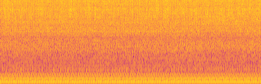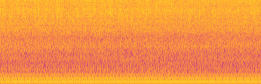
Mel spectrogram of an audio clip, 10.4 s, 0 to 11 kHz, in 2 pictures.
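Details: Freshly built Ford 302 Cleveland V8 with Holley Sniper and new electronic distributor, first start, high idle (~10–15 min), timing thought to be around 31°: steady, deep, even drone, no ticking or rattling; engine sounds sweet, normal high idle.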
